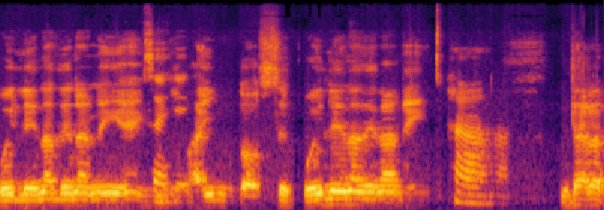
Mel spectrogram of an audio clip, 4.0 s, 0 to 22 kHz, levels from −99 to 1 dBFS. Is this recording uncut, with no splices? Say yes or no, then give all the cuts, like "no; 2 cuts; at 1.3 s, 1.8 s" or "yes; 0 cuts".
yes; 0 cuts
